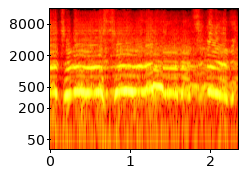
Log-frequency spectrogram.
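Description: Hardcore techno track at a breakdown: the kick drum drops out and a pitched, wavering vocal line carries the music.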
